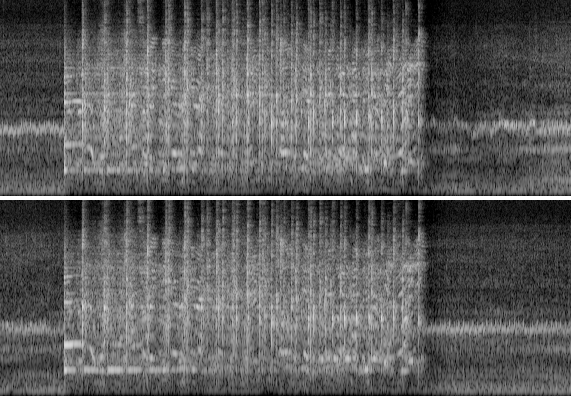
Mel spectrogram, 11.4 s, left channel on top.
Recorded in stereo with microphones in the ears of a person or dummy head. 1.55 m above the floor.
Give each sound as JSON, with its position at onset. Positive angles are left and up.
{"t": 1.3, "sound": "a clap", "side_deg": 5, "distance_m": 1.2}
